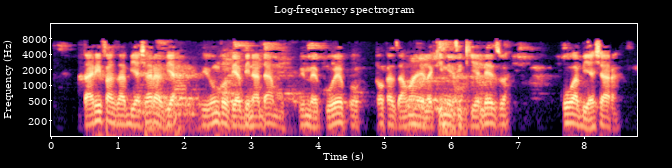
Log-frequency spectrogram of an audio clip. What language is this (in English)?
Swahili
